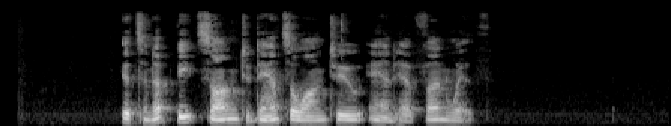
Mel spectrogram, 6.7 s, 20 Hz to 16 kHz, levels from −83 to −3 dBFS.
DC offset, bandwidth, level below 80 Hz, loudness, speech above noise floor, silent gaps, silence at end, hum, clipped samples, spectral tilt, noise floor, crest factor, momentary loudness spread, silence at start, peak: under 0.1%; 11.5 kHz; -72 dBFS; -23 LUFS; 48 dB; none; 2 s; none; under 0.1%; -5 dB/octave; -70 dBFS; 20 dB; 9 LU; 1.2 s; -6 dBFS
